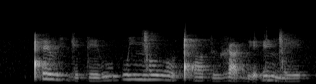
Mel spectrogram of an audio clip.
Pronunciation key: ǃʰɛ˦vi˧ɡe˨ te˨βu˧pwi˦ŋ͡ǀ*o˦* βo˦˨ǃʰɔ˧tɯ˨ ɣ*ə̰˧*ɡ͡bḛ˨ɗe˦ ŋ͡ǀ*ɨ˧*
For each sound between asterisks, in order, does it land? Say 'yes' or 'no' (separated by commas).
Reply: yes, no, no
